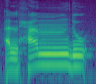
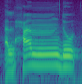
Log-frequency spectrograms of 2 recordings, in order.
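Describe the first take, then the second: Both takes have the same delivery.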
